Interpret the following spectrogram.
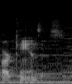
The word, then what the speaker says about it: Arkansas: the river is pronounced arkansas don't know why just is possibly because the river actually starts or runs through kansas maybe that's why anyway english is a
